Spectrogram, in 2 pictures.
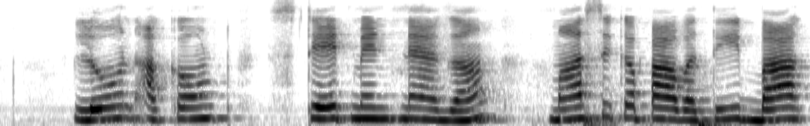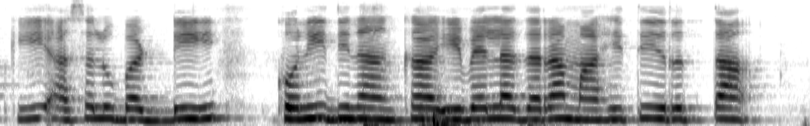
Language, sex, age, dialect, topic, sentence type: Kannada, female, 25-30, Dharwad Kannada, banking, statement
